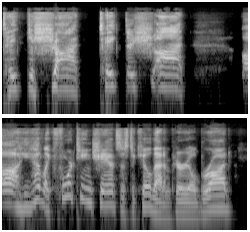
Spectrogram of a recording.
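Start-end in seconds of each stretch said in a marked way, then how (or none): 0.0-2.3 mock high, frustrated screaming. Recounting yelling at a character while watching television: retelling screaming at the tv. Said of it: "I was just screaming at the television".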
